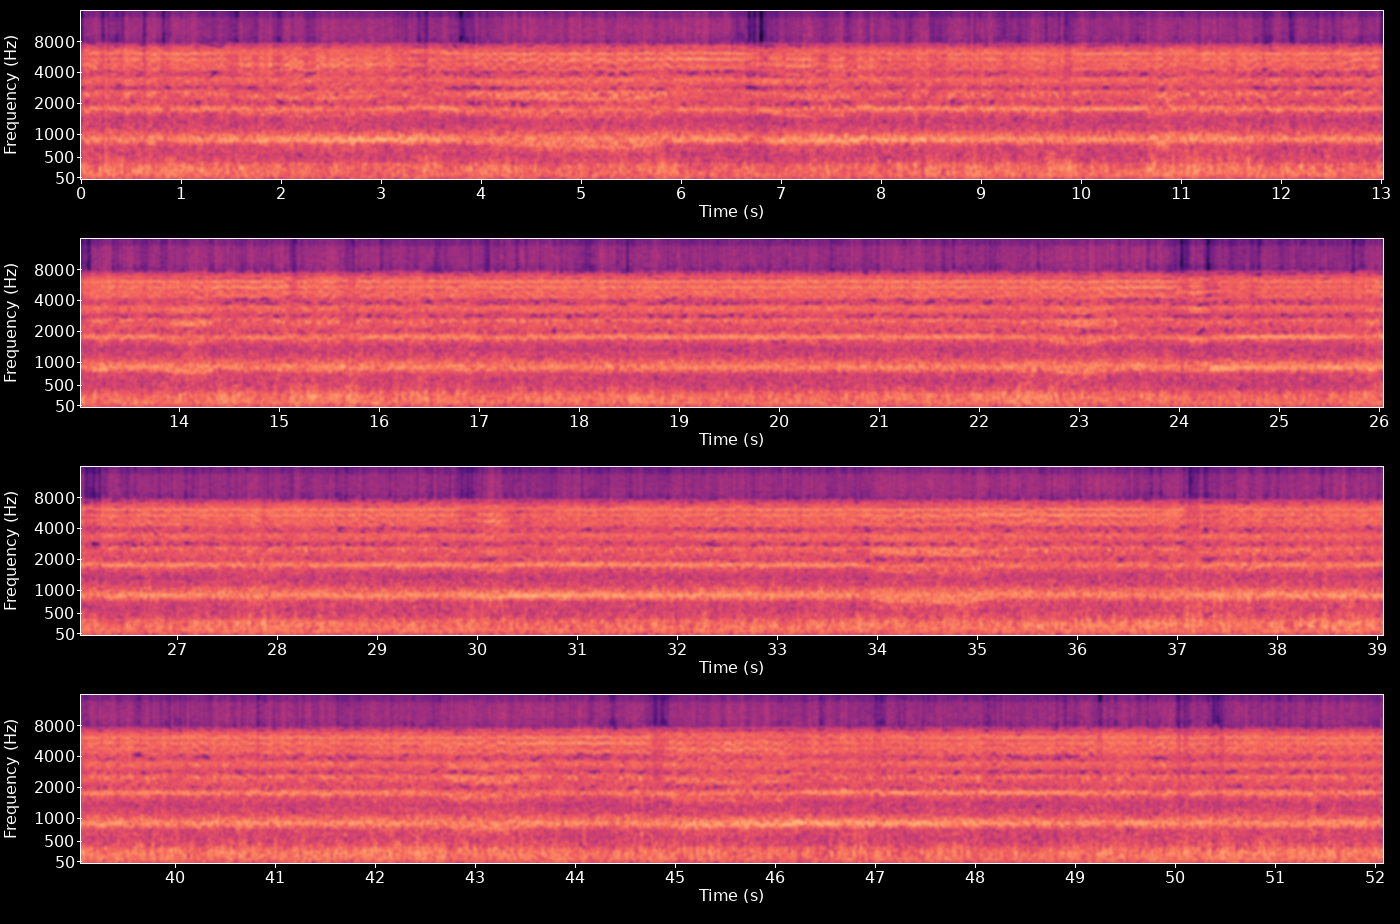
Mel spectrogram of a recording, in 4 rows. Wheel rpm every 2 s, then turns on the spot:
230, 220, 210, 220, 230, 230, 230, 230, 230, 230, 240, 230, 230, 230, 230, 230, 230, 220, 230, 240, 230, 220, 220, 230, 230, 230.
none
